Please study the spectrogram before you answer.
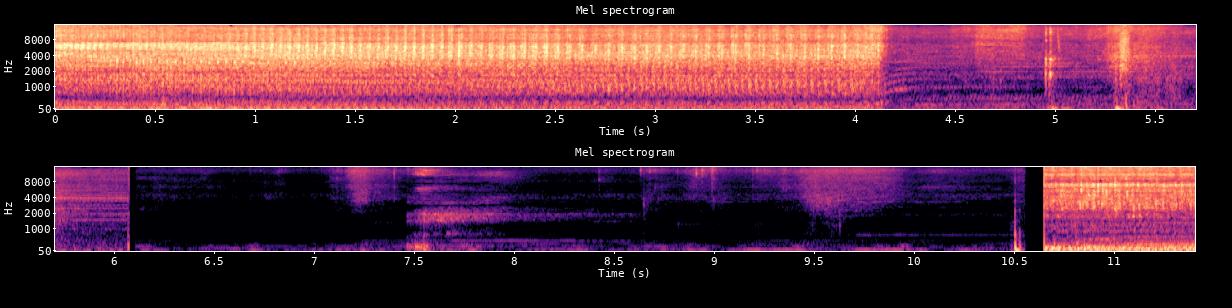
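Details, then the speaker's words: Hydraulic autopilot pump motor run at idle to check current after metal chips were found in the pump: steady electric hum with fast regular buzz about four seconds; current normal, no heating, no short circuit. "so the current is within the normal range you can hear the pump yeah so and it doesn't uh hit up so there is no shut ciruit"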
